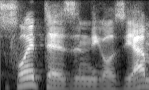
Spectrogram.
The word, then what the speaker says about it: Fuentes: I think I'm saying his name wrong, but Futines or whatever. Fuentes. Fuentes.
